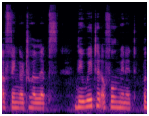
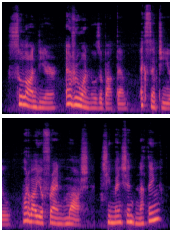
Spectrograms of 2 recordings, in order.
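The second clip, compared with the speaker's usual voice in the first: plain reading voice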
